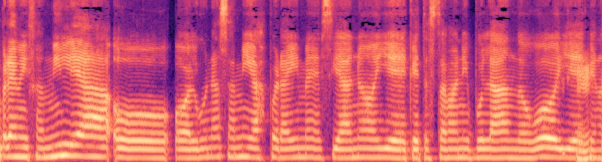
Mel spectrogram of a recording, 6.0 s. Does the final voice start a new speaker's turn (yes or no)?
no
